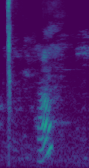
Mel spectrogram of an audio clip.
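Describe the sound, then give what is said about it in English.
A short sharp click, then a single brief, wavering goat bleat with a shaky, quavering tone, fairly quiet and heard on its own with no talking. “It's a goat.”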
